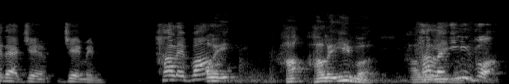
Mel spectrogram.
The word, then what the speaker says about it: Haleiwa: Haleiwa.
